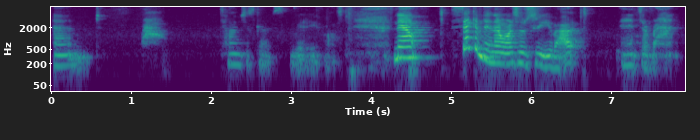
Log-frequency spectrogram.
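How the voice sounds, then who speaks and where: A woman's voice: medium pitch, very animated, measured pace, long pauses, sharp tone. Woman, early 30s, vlog host; casual, talky, ranting delivery. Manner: chatty, rambling, ranting, emphatic. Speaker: coach and weekly vlog host. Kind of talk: casual talk to camera.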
